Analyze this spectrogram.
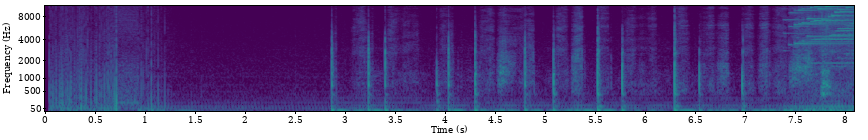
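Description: Chalk writing on a blackboard: a quick run of taps and short scratches for about four seconds, after a second of tape hiss at the start. Near the end a bright shimmering chime swells in.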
